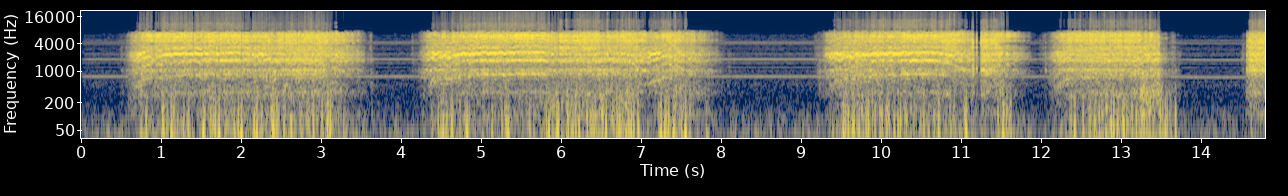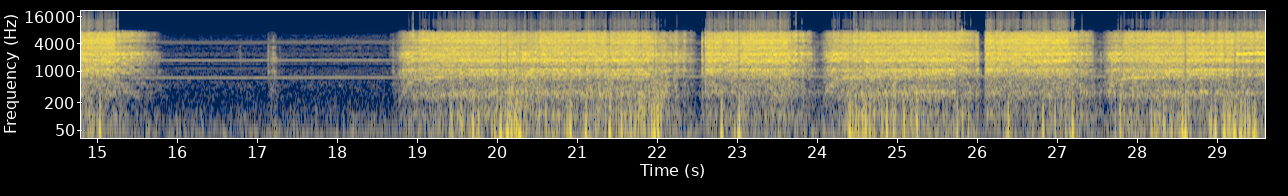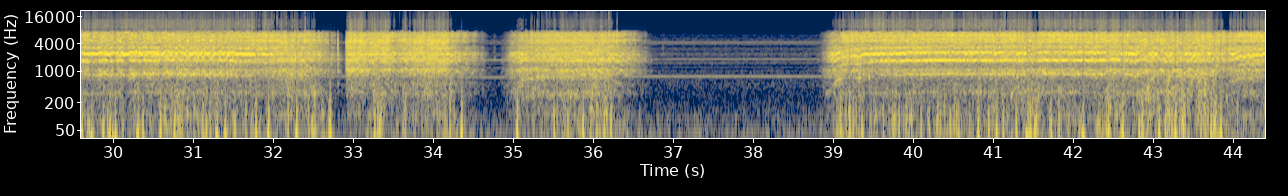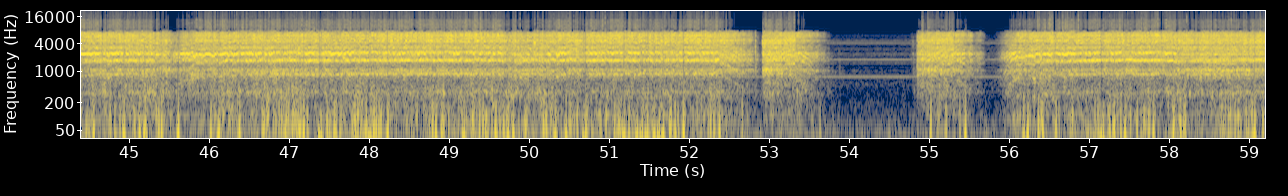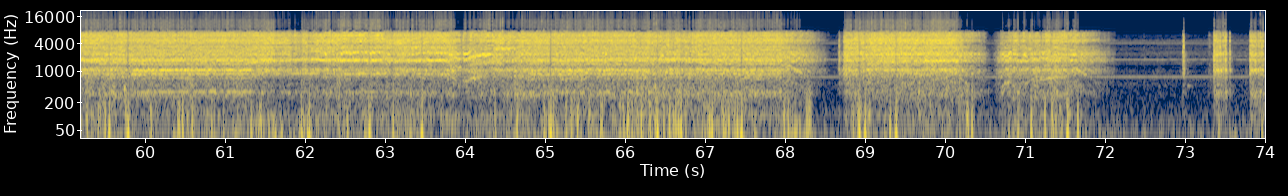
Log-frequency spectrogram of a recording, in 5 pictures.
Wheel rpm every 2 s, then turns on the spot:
130, 90, 170, 140, 50, 120, 110, 60, 0, 100, 200, 130, 150, 130, 200, 210, 140, 130, 50, 70, 230, 230, 190, 220, 230, 230, 100, 40, 200, 220, 210, 220, 200, 200, 120, 110, 10.
26-28 72-74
